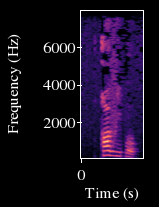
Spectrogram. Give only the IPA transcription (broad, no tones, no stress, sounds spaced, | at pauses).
q o v i p o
